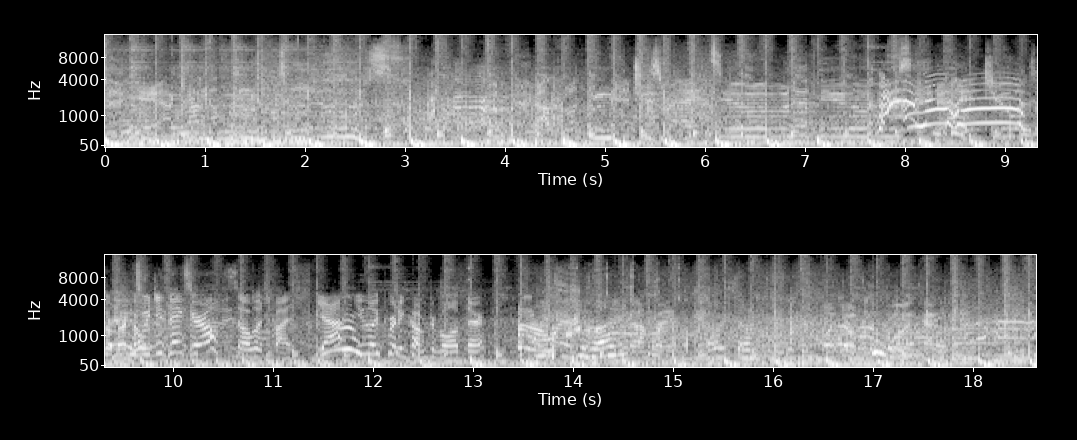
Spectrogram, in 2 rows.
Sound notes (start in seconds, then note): 7.7 screams; 13.5 upbeat music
